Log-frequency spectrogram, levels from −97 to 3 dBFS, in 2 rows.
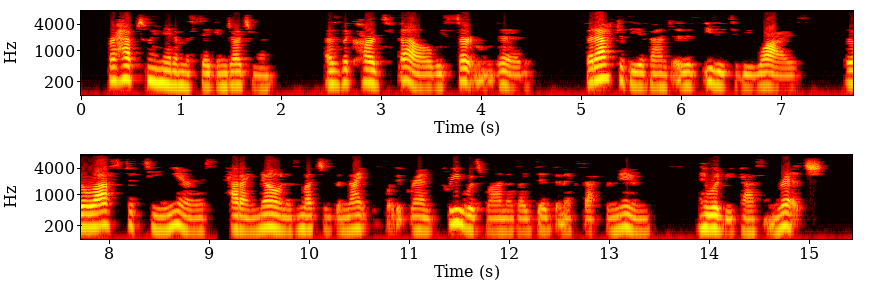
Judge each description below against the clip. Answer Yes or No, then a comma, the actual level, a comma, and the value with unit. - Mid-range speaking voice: Yes, medium, 165 Hz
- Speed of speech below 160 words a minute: No, fast, 205 wpm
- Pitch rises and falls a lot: No, average, 3.6 semitones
